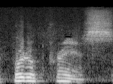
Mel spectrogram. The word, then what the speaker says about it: Port-au-Prince: How they pronounce Port-au-Prince or? Port-au-Prince.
